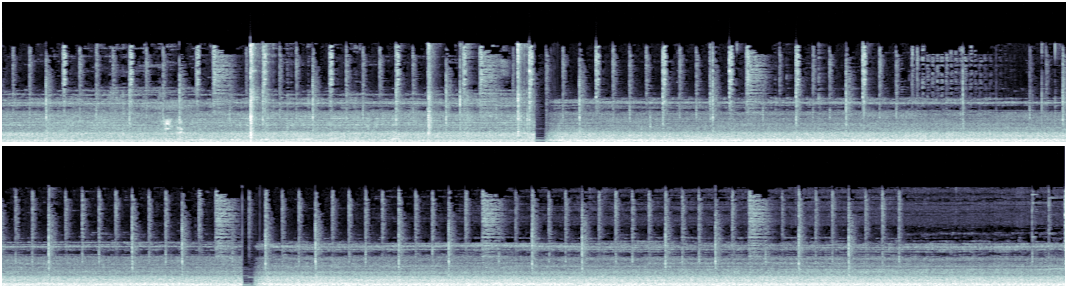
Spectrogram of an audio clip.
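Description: Steady roar of jet airliner cabin noise in flight, with faint steady hums under it. It cuts out briefly twice, about eight seconds in and again near the twenty-second mark.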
